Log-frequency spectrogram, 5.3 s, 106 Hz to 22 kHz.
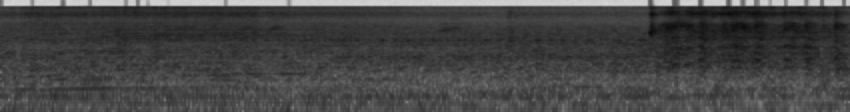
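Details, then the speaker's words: Kawasaki KLX 230 fuel-injected motorcycle that would not start, after checking battery, spark and fuel pump: loud ragged cranking catches right away and settles into a strong, steady single-cylinder run; it starts cleanly. "yan umaandar na mga friend yung ating kx 2 painitin m natin ng konti yung ating makina"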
